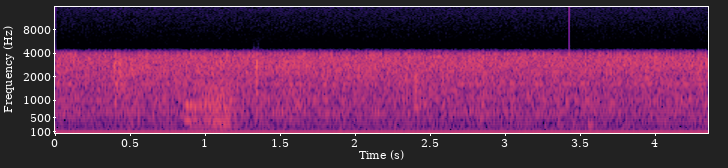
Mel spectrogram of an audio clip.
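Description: A house cat gives one short, faint mew about a second in, over a steady background hiss.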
